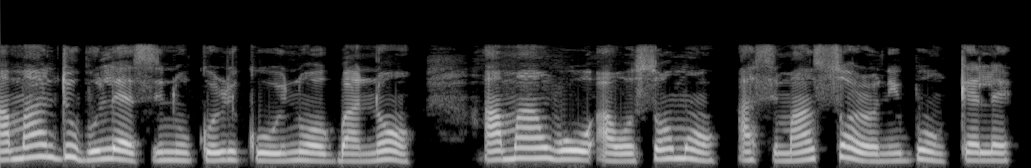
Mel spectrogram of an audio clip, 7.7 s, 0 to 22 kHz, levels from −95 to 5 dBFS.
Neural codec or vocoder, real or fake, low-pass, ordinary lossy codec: none; real; 7.2 kHz; none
